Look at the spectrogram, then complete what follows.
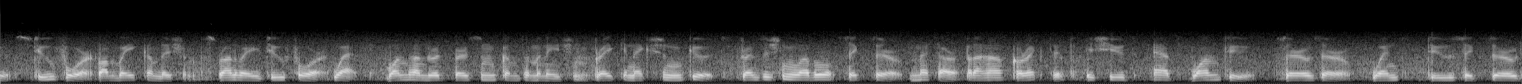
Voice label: LKPR ATIS 122,15MHz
